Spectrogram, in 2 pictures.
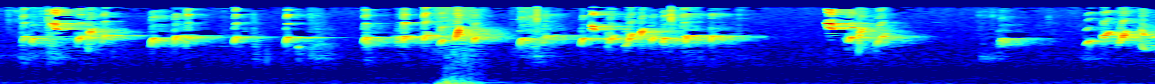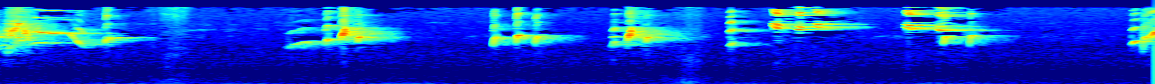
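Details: Male European goldfinch calls believed to ignite competition in other males: clusters of tinkling, buzzy chirps and short trills with pauses, one low thump early on.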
